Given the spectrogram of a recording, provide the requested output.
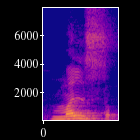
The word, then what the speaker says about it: muscles: यहाँ एस के बाद में सी आ रहा है, हम यहाँ पर सी का उच्चारण नहीं करेंगे, साइंस। ऐसे ये लिखा है MUSCLES, मल्स।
